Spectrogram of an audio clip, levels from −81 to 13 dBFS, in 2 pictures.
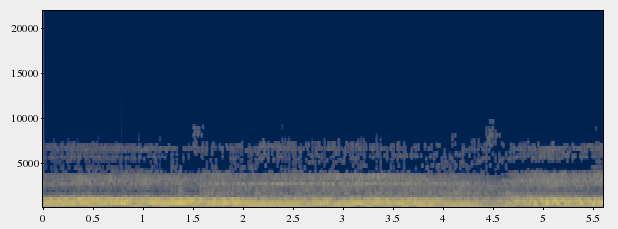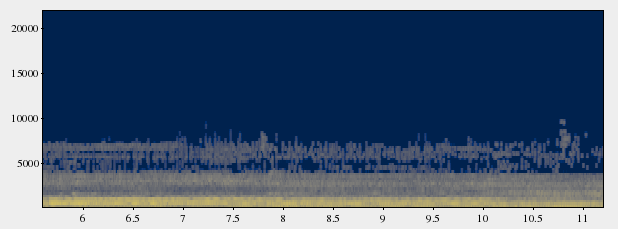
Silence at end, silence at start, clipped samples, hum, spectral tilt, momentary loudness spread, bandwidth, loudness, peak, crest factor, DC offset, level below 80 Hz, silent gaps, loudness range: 0 s; 0 s; under 0.1%; none; -6.5 dB/octave; 5 LU; 8.4 kHz; -13 LUFS; 0 dBFS; 12 dB; under 0.1%; -50 dBFS; none; 2 LU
